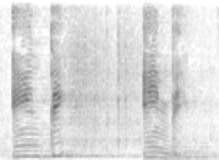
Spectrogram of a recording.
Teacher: El inga presenta un caso de asimilación cuando se sonorizan las oclusivas orales sordas al seguir a una consonante nasal.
